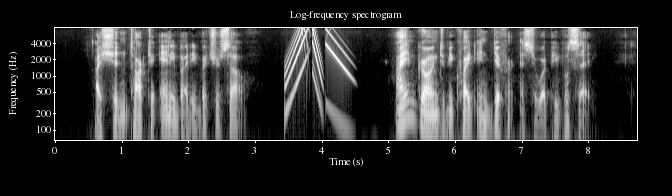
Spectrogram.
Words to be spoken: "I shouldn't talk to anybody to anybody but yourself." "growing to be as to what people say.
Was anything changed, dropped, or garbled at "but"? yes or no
yes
